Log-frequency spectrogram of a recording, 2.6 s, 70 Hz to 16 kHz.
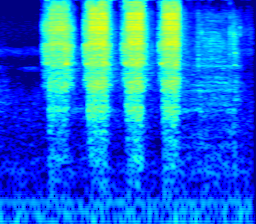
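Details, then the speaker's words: Ford 302 V8 fuel injector (three-hole) bench-tested after cleaning to cure a hit-and-miss idle: four crisp, even hissing sprays about a third of a second each, no sputter; atomizes well, a good injector. "This atomizes real nice. So that's a good injector."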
